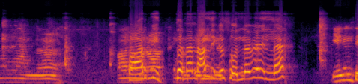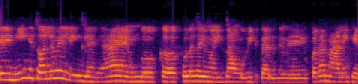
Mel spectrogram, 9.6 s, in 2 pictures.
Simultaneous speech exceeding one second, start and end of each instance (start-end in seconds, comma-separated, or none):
1.8-3.5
